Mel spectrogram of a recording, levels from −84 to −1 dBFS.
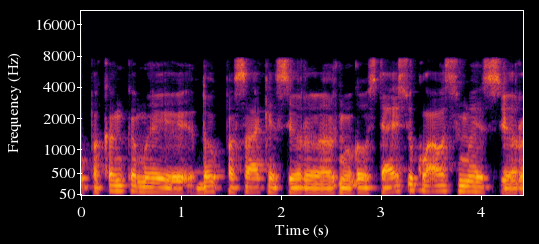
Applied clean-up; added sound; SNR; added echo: none; none; none; none.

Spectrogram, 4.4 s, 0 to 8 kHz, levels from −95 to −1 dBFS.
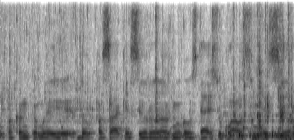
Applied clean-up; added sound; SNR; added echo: none; Toilet flush; 4 dB; none.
